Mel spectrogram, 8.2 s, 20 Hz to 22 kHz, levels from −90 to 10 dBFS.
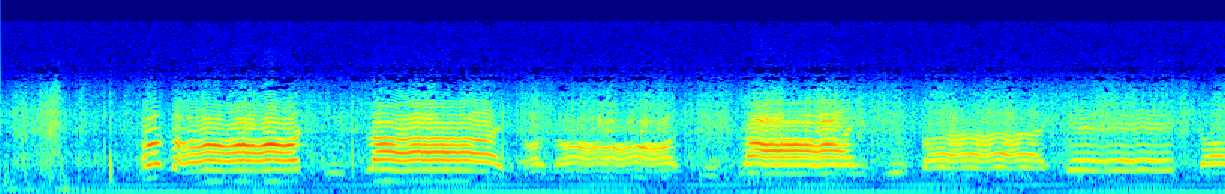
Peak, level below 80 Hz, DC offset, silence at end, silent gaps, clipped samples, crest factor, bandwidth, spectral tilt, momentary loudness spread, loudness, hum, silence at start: -2 dBFS; -56 dBFS; under 0.1%; 0 s; none; under 0.1%; 16 dB; 7.2 kHz; -3 dB/octave; 17 LU; -16 LUFS; none; 0 s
